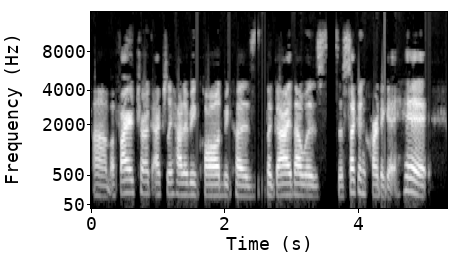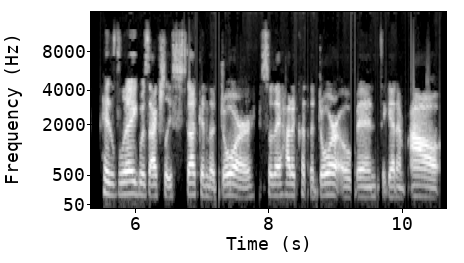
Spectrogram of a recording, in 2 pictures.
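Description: A woman's voice: lowish voice, steady tone, normal speed, dry recording, rough recording. A young woman in her twenties, a podcast guest, telling a personal story in a casual way with many fillers.

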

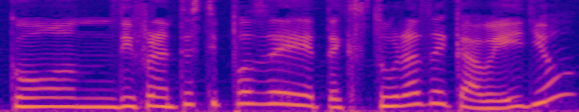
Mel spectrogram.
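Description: A woman's voice: fairly high pitch, normal speed, dark tone. A young woman with a Mexican accent, co-hosting a casual panel chat and thinking aloud with frequent fillers. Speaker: podcast co-host.

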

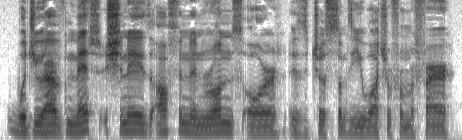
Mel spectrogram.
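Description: A man's voice: medium pitch, level tone, fairly quick, no room sound, clean studio sound. A man asking questions as the interviewer in a conversational sports interview.

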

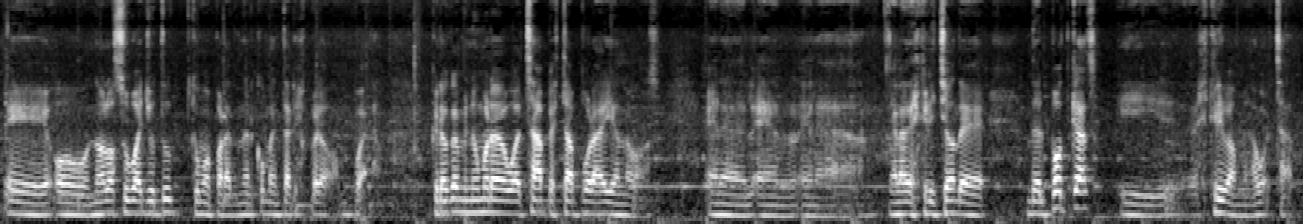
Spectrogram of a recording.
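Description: A young podcast host from Guayaquil, with a coastal Ecuadorian accent, delivers a casual, chatty monologue, often checking in with listeners by repeating "¿me entienden?" His mid-range voice is steady, moderately paced and a little mellow, with slight background noise.

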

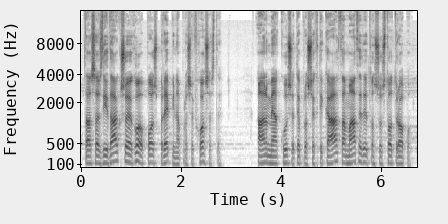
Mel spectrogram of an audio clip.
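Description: A man voicing an elderly bishop who speaks in a solemn, measured, instructive way over faint background music. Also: medium pitch, steady tone, close to an everyday voice. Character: elderly male bishop, earnest patient teacher.

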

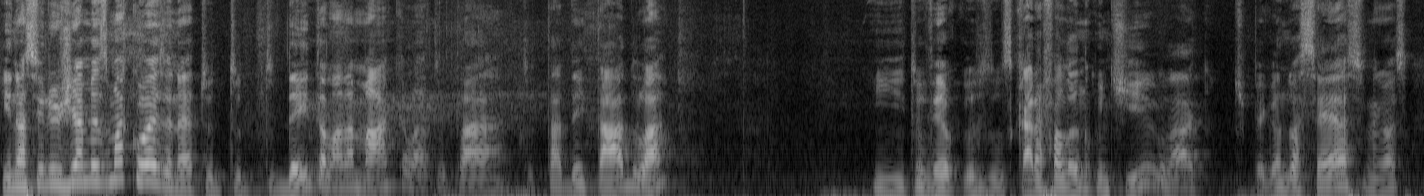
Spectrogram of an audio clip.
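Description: A man's voice: a little high, moderate pace. A man with a southern Brazilian Portuguese accent, telling his experiences in a casual, colloquial podcast chat and acting out bits of dialogue. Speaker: podcast guest. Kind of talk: casual conversational storytelling.

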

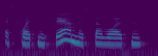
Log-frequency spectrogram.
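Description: A woman voicing an excitable, scatterbrained young heroine in a storybook reading, lively and easily flustered. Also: lowish voice, moderate pace, pitched below the performer's own voice, natural voice.

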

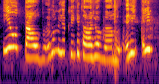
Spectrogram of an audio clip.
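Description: A woman, telling a story in casual chat with a mocking, lively manner. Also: very high voice, very fast. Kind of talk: casual chat about gaming.

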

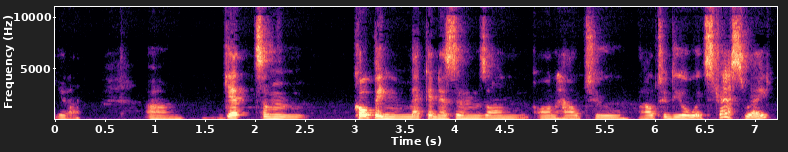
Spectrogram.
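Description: A woman's voice: deep voice, steady tone, slow pace, a little mellow, breathy edge. Casting: middle-aged woman, co-host, tired and yawning, rambling easy chat. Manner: rambling, with many restarts and fillers. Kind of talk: casual chat.

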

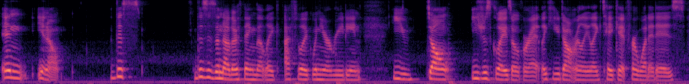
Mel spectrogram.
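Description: A woman co-hosting a casual book podcast, chatting and reading passages aloud with animated energy. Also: on the low side, normal speed. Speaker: podcast co-host. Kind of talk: casual book-club chat.

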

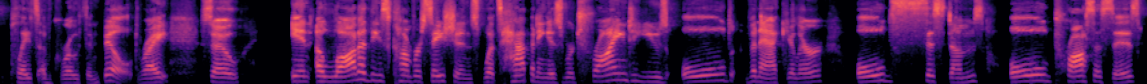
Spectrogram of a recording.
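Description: Woman founder guest, bright and dry-voiced, emphatic and explanatory. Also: mid-range voice, no echo. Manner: emphatic, explains ideas step by step with rhetorical "right?". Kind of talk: interview guest speaking.

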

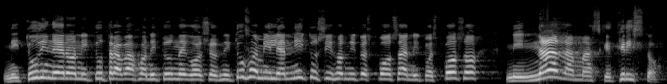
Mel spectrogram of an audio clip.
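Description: A Mexican man preaching a sermon as a pastor, dramatic, moving between shouted appeals and hushed tones. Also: extremely high pitch, a little fast.

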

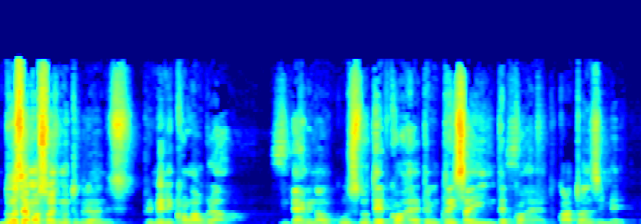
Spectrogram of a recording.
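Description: A man from Northeast Brazil who runs an accounting firm, talking in a casual podcast conversation, emphatic and repetitive, tagging his points with quick checks for agreement. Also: lowish voice, a little mellow, breathy edge. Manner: emphatic, repeats himself, tag questions "tá?" and "né?".

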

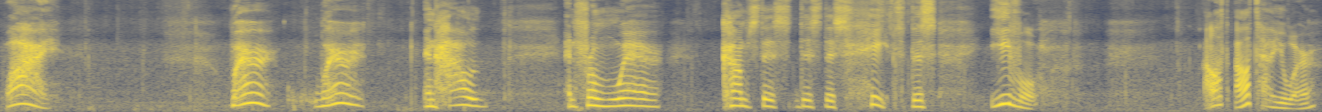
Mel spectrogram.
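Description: A man's voice: high-pitched, animated, drawn-out words, pauses often, fairly bright tone, slightly rough. A man giving a preachy motivational monologue, stressing points by repeating phrases and often restarting his sentences. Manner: rambling with frequent restarts.

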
